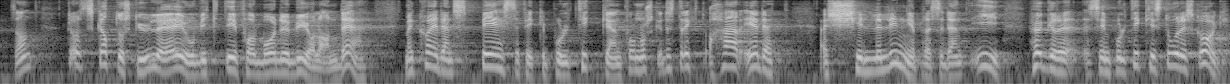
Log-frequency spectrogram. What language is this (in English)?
Norwegian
